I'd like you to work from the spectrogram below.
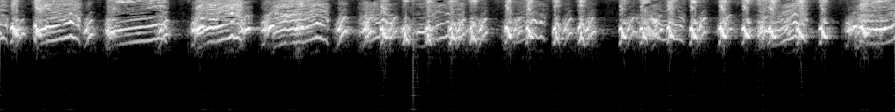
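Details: Lure recording of noisy Sooty-headed bulbuls: rapid, scratchy chatter of looping, up-and-down notes running together with hardly a pause.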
